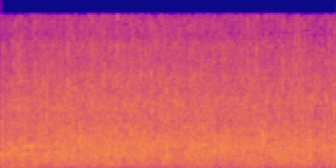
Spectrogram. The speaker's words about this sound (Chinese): 鼓掌。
